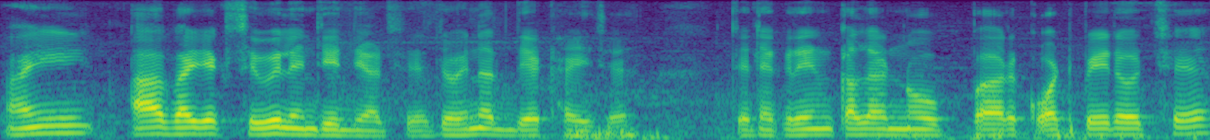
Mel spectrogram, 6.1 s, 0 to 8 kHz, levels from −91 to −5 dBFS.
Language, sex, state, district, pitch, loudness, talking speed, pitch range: Gujarati, male, Gujarat, Gandhinagar, 125 Hz, -18 LUFS, 190 wpm, 115-130 Hz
